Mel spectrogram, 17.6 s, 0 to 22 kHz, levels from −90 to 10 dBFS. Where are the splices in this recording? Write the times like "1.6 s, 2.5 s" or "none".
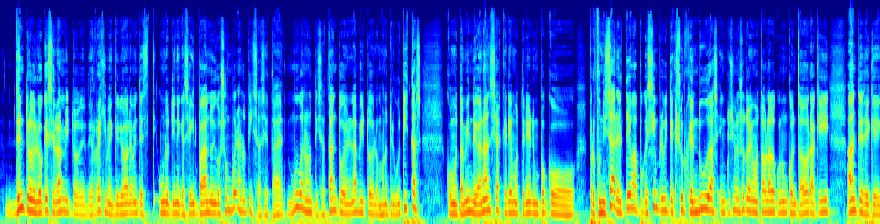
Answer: none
